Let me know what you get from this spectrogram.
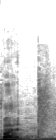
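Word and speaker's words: Butte: we're in the of butt the E is silent I truck SIM from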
